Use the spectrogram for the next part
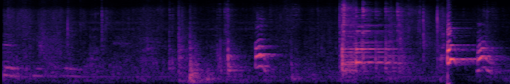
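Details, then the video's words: A Cavalier King Charles Spaniel puppy barks at a tuna can, giving short, high, yappy barks while a person talks nearby. "Cavalier King Charles Spaniel Puppy Barking at a Tuna Can"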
